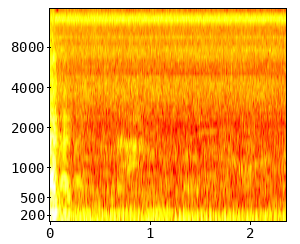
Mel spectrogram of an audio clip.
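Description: The tail of a man's word through a PA loudspeaker, then a pause filled by a steady low hum and faint voices in the background.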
